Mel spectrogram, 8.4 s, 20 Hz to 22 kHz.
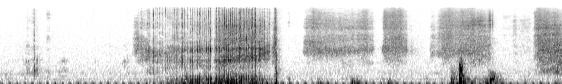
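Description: Fingertips tap and scratch the glossy dust jacket and edge of a small, solid paperback manga, Koe no Katachi volume 2. Quiet scattered taps give way to longer bursts of bright, dry scratching on the glossy cover, broken by a few sharp knocks.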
